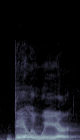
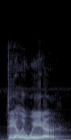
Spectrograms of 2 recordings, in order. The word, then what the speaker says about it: Delaware: Delaware, two very front A, Delaware.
